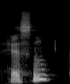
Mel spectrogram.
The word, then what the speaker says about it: Hessen: But anyhow, the state where I live here is Hessen, is the German pronunciation, I guess. English Hess, I'm not sure.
